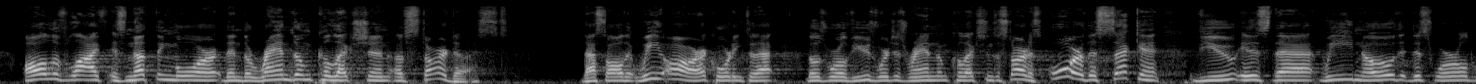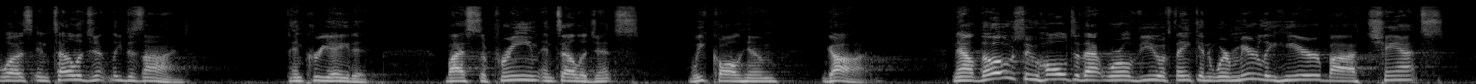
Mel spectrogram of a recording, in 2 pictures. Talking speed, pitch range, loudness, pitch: 135 wpm, 145-200 Hz, -24 LUFS, 180 Hz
